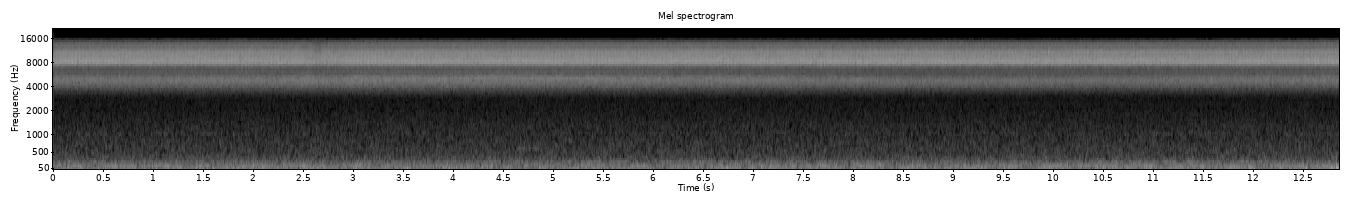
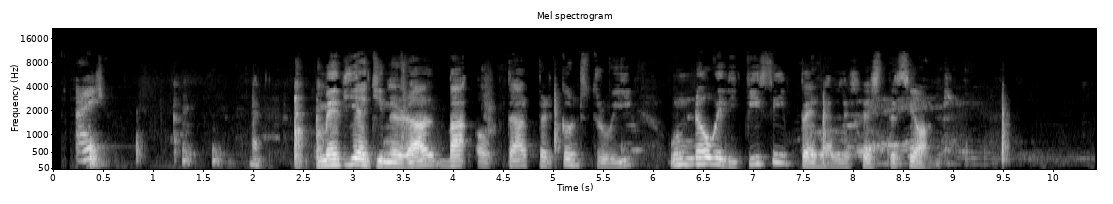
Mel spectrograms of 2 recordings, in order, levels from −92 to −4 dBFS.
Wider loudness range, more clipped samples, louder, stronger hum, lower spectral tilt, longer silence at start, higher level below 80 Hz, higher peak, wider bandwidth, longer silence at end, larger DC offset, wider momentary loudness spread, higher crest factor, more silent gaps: second, 0 LU vs 8 LU; neither; second, -28 LUFS vs -23 LUFS; neither; second, 0 dB/octave vs -6.5 dB/octave; second, 0 s vs 0.2 s; first, -56 dBFS vs -68 dBFS; second, -14 dBFS vs -4 dBFS; first, 16 kHz vs 10.5 kHz; second, 0 s vs 0.9 s; neither; second, 1 LU vs 22 LU; about the same, 18 dB vs 20 dB; neither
